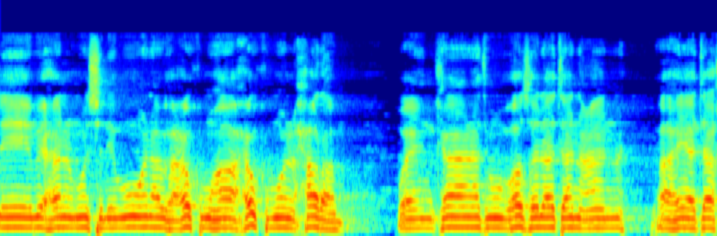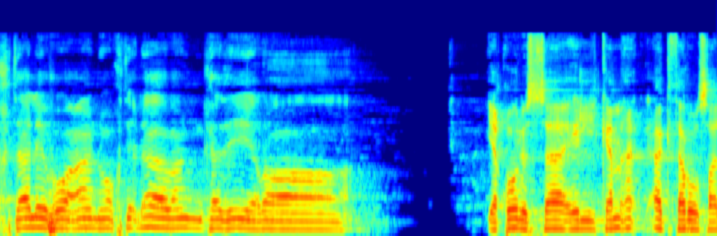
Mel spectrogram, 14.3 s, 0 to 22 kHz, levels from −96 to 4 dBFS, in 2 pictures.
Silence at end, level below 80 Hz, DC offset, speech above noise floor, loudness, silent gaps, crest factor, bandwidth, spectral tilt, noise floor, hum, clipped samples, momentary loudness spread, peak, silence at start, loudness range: 0 s; -44 dBFS; under 0.1%; 37 dB; -17 LUFS; 11.37-11.41 s, 11.49-11.65 s; 16 dB; 12 kHz; -7 dB/octave; -53 dBFS; none; under 0.1%; 7 LU; -2 dBFS; 0 s; 3 LU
